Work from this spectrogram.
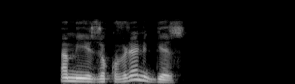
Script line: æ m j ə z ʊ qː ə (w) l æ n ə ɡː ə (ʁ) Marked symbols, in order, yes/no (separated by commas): no, no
